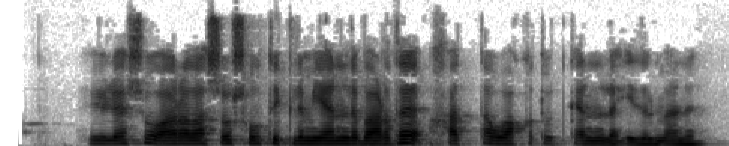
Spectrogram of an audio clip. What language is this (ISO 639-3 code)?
bak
